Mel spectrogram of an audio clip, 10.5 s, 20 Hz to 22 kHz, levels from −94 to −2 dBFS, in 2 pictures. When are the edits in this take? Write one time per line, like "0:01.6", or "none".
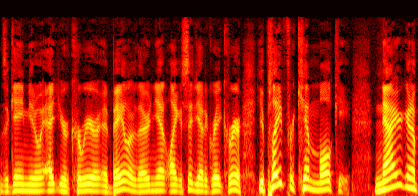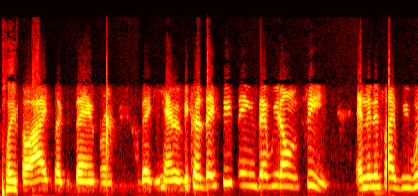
0:05.4
0:06.9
